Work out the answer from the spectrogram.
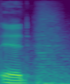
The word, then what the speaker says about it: id Software: or or ID software I think it's supposed to be pronounced ID um and it it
